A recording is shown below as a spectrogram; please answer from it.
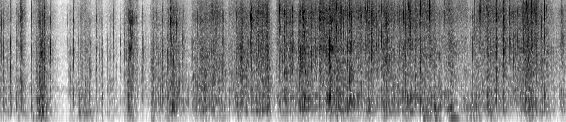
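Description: A large pack of toilet paper rolls wrapped in thin plastic film is held up and squeezed and crinkled with fingers and palms. The result is a steady, dense, bright crinkling and crackling with little low end, pausing briefly near the start before continuing for about seven seconds.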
